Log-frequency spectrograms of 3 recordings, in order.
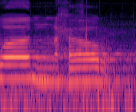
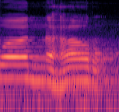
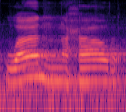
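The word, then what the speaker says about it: وَانْحَرْ: আমরা পড়ি ফাসাল্লি লিরাব্বিকা ওয়ানহার, অর্থাৎ এই হায়ে হুতিকে আমরা হায়ে হাওয়াজে রূপান্তরিত করি। এখানে আমরা হাকে বড় হা, অর্থাৎ হায়ে হুতি হায়ে হাওয়াজ উচ্চারণ করি, কিন্তু এখানে হবে ওয়ানহার ওয়ানহার।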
